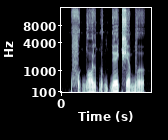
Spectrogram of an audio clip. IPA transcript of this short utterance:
f ɤ ɡ͡b ɔ lʲ ɠ o ɡ ɠ e t͡ʃ ɛ b ɤ

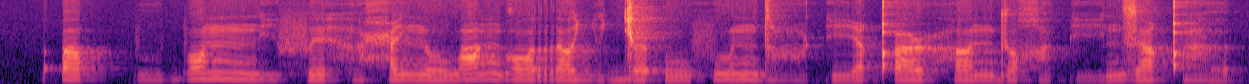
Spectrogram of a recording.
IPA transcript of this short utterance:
ʔ ʌ pː ṳ b ɔ nː i̤ f ɪ h ə̤ ħ i n ʊ w ɑ ŋ ɡ ɔ r ʌ ʎ ə̤ ɟ ə ʔ u f u n d ɑ̤ k i qʼ ə˞ h ʌ n d ʊ χ ə̤ k i̤ n z ə qʼ ə̤

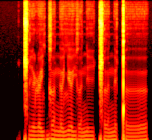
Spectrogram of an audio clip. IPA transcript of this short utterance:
ǁ iː ɭ e lʲ ɡ əː n ɘ lʲ ɜ j ɘ n iː ǁ ɘ n e ǃ ɘː

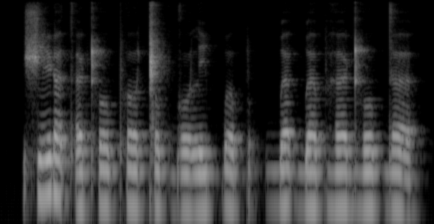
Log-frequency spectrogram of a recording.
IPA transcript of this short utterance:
ʃ i ɽ ɜ tʼ ɜ ʈʰ o pʰ ɤ ǁ o p ɡ o l i p ɓ ɤ p | ɡ͡b ɜ ɡ͡b ɜ p ɦ ɜ ɖʱ o p d ɜ

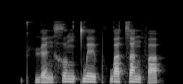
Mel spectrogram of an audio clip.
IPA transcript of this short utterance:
pʰ ɥ ɛ˧˥ n x ɤ˥ ŋ t̪ w e˥˧ ɪ̯ pʰ w ä˥˧ t͡s a˥˩ n f ä˩

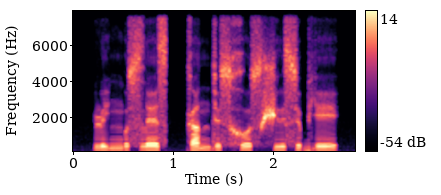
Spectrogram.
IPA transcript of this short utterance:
ɭ i ŋ o s l ɛ s kː a n d ʏ s x o s ʃ ɨ s ʏ b j e

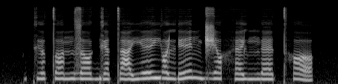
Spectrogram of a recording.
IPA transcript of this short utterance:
kʲ ʌ t̪ ʌ n z ʌ ɡʲ a t̪ a j e j ʌ lʲ ɾ e n d͡ʒ ʌ h ɛ lʲ ŋ ɛ t̪ʰ ʌ

